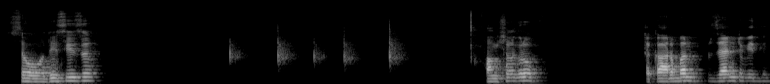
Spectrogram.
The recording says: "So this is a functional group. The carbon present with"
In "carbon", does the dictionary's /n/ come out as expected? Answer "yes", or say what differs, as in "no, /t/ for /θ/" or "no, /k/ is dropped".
yes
